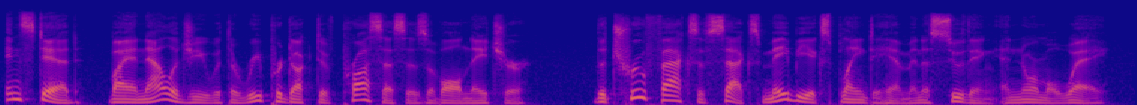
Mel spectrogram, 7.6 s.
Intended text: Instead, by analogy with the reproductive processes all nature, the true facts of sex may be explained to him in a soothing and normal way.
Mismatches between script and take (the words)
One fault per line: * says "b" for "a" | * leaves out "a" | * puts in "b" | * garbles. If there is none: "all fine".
* puts in "of"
